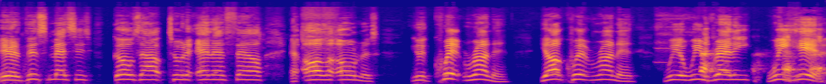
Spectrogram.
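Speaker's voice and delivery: mocking, soft, fake-tough put-on voice. Speaker retelling a man's message to the NFL after his workout: fake Mike Tyson voice. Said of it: "like fake Mike, Mike Tyson voice".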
